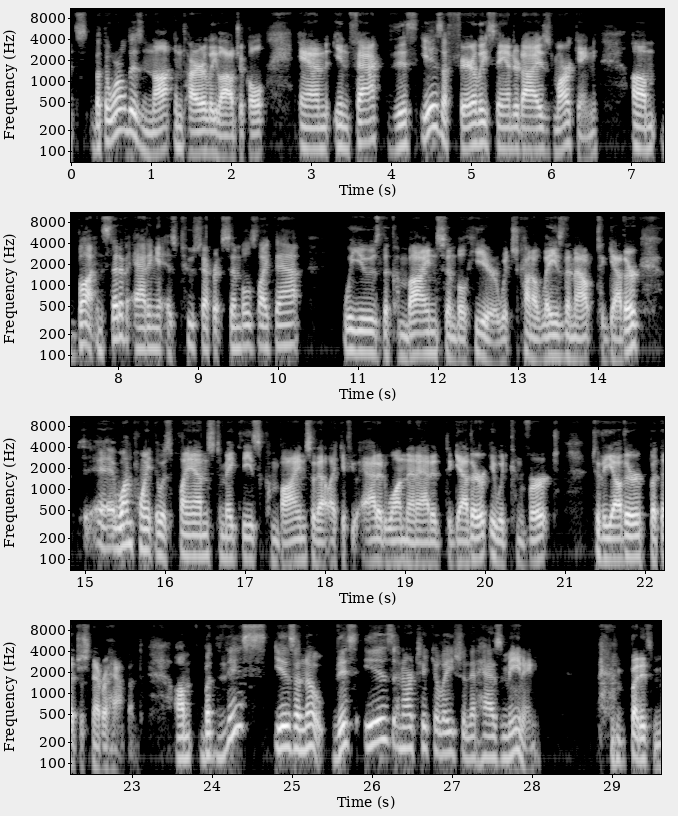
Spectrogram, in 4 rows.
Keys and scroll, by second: 4.4 F8, 5.9 F8, 6.6 F9, 10.0 BackSpace.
